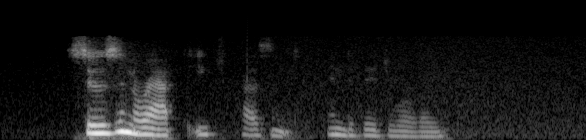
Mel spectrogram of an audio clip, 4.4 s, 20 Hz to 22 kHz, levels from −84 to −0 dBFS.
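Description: From 0.89 s to 3.46 s there is automatic gain rising. The input level fell by about 18 dB, in step with the talker moving away from the microphone around 1.0 s, and the gain control responded by slowly pushing its gain up by about 7 dB over roughly two and a half seconds. The speech and the room noise swell together, so the background climbs along with the voice, and the gain recovers only part of the lost level.

At 1.85 s a repeated buffer occurs. Fresh audio failed to arrive in time, so the output played the previous block once more. The block lasts 1.33 ms, which fits a 64-sample buffer. With so short a piece, the repeat is heard as a click or brief buzz rather than a stutter, because the hard joins at each end of the duplicate break the waveform. The gap it covers is on the order of a millisecond and a half. It sits in the middle of the gain ramp, on top of the speech, which has no content above 8 kHz.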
